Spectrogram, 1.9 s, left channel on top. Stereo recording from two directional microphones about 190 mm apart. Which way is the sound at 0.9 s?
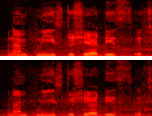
10° left (ahead or behind).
